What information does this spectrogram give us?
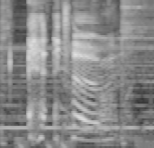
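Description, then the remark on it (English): A fairly loud burst of harsh coughing and throat clearing, two or three rough hacks running into a strained voiced rasp, all over in under two seconds. “Hey, don't be coughing.”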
